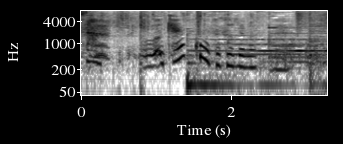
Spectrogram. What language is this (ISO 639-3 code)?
jpn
